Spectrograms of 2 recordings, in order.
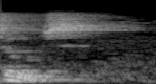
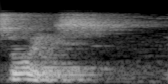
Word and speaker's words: Seuss: He said, well, it's my middle name, Theodore Blank Geisel, but of my mother's maiden name, and it's not pronounced Seuss. It's Seuss. It's German.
